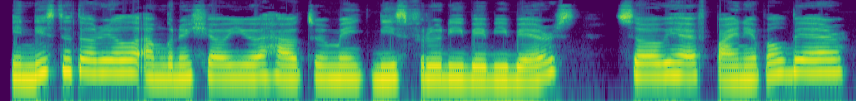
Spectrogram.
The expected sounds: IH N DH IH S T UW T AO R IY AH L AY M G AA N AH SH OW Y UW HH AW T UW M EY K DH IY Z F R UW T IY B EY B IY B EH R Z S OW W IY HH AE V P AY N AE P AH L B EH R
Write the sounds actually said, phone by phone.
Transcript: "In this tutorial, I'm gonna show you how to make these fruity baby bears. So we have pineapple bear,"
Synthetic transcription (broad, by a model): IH N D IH S T UW T AO R IY AH L AY M G AA N AH SH OW Y UW HH AW T UW M EY K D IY S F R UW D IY B EY B IY B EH R S OW W IY HH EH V P AY N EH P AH L B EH R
